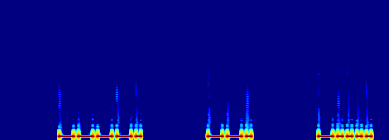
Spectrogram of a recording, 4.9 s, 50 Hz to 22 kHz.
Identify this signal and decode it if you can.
Morse code, heard as a keyed tone, about 20 wpm, spaced as for 8 wpm, 700 Hz. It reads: 9G6
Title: 172 Lesson 28e - Number 9 - Three Characters 20wpm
